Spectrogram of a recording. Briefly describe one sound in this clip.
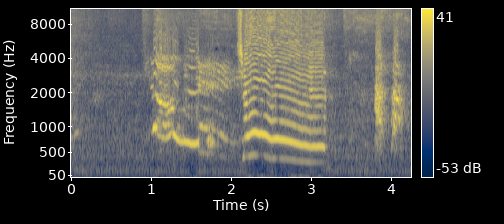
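A young girl screams in a high, wavering voice.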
